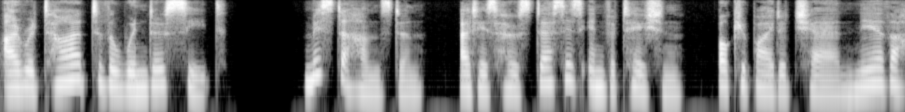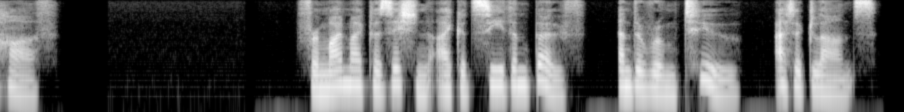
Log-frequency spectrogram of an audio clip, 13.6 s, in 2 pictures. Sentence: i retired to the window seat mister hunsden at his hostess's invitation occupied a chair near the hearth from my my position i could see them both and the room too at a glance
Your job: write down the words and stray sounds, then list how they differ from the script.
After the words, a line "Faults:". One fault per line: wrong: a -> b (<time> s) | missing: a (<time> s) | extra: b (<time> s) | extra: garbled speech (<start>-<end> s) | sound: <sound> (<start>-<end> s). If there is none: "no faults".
i retired to the window seat mister hunsden at his hostess's invitation occupied a chair near the hearth from my my position i could see them both and the room too at a glance
Faults:
no faults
